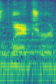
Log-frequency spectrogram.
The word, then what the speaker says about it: lanthorn: I think it's just pronounced lantern, but still.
